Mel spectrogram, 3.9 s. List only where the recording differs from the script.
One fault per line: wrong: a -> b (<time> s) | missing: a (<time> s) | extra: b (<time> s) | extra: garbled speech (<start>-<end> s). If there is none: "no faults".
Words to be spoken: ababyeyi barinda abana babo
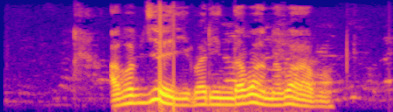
no faults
